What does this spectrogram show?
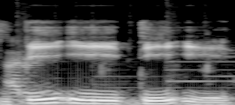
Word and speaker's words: Bede: It's Bede. How would you pronounce that?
